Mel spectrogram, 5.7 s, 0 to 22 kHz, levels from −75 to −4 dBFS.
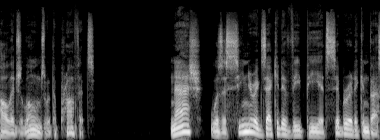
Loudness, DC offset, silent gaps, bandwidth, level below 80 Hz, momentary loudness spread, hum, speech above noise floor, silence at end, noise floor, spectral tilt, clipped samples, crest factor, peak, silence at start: -17 LUFS; under 0.1%; none; 17 kHz; -44 dBFS; 10 LU; none; 63 dB; 0 s; -80 dBFS; -4.5 dB/octave; under 0.1%; 16 dB; -2 dBFS; 0 s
